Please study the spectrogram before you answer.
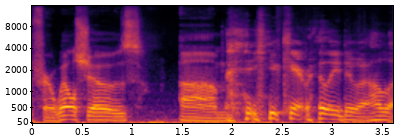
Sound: laughter

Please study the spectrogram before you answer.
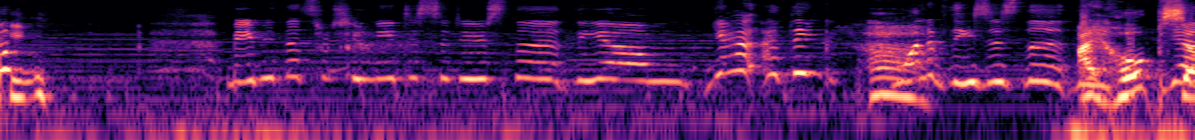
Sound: gasp

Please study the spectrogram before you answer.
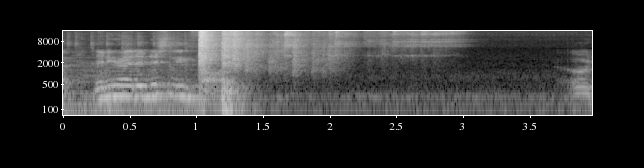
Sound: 2x2 crashing and breaking

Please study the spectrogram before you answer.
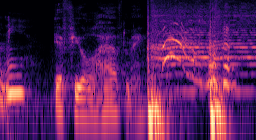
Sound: exited laugh

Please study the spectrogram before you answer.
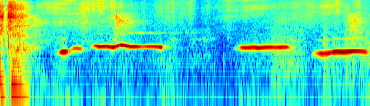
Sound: whistling

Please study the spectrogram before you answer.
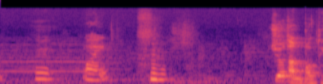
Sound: laughs

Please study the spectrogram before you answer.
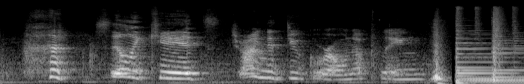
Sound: laughing

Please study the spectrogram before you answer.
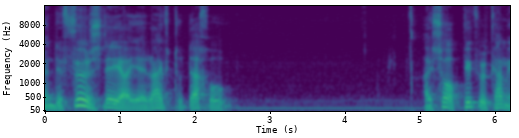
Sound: pauses for 3 seconds

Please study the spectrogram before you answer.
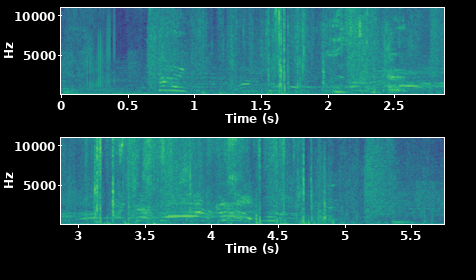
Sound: grunting and yelling

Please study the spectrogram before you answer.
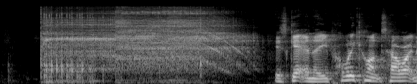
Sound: whisking loudly

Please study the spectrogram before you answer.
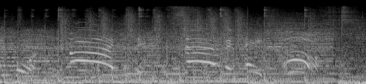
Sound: upbeat music; coach counting

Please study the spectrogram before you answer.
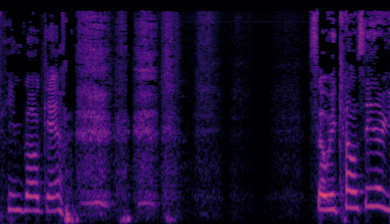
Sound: laughs

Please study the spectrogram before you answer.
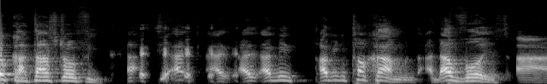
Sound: Anthonio laughs

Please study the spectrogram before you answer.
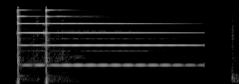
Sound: bell dings

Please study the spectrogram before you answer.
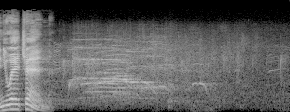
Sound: cheers, applause

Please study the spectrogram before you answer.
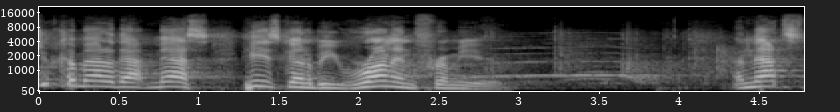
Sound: audience clapping

